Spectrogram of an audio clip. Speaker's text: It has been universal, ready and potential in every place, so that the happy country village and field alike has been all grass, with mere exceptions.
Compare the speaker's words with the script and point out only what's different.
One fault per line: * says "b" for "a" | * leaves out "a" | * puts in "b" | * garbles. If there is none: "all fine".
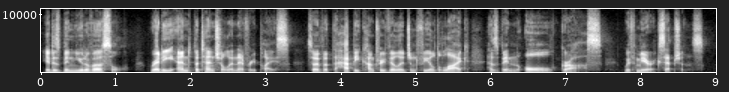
all fine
